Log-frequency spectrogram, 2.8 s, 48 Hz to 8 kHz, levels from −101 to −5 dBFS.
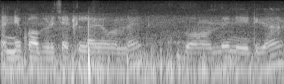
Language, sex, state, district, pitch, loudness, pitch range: Telugu, male, Andhra Pradesh, Manyam, 115 Hz, -25 LUFS, 110-120 Hz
